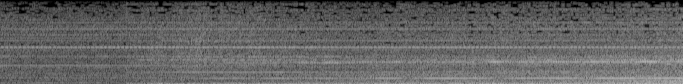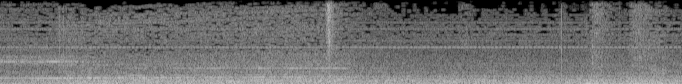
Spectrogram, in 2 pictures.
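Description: A tram starts moving and its motor whines, rising in pitch as it speeds up.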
